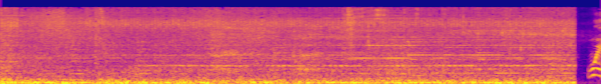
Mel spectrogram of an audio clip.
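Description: Soundtrack of a TV drama scene: background music over a loud, deep rumble, cut off abruptly near the end.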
